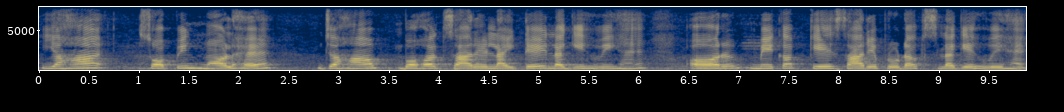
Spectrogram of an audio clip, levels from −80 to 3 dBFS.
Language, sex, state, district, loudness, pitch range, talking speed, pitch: Hindi, female, Chhattisgarh, Raipur, -17 LUFS, 225-260 Hz, 115 wpm, 240 Hz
